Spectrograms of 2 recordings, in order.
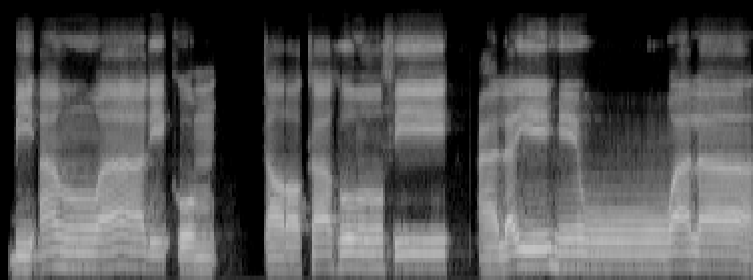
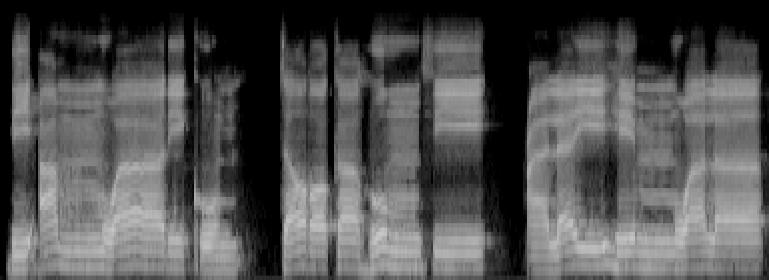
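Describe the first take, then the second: First: The m sounds before w and f are faint. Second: The m sounds before w and f are clear. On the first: The speaker calls it wrong. "Contoh dibaca samar tuh kayak gini" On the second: The speaker calls it right. "harus jelas harus jelas"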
